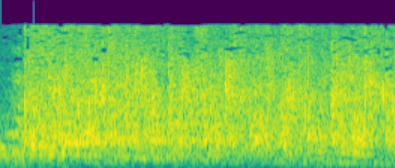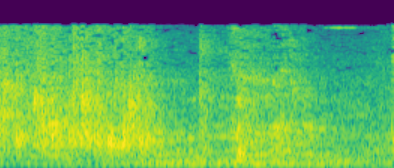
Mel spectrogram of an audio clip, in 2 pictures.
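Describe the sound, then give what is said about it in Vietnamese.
An audience at a Christian religious gathering bursts into loud, sustained applause, which eases slightly toward the end. “Vỗ tay đi.”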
